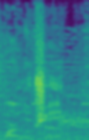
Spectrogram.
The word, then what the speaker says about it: Marluxia: GBA com came out I'm sure no one knew how to pronounce his name cuz I kept calling him Mario I'm pretty sure everyone called it Maria but no it's marusia and you honestly can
